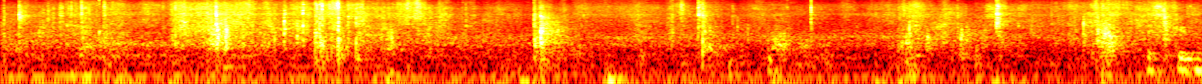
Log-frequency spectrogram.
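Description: Sheets of paper rustling and crackling as they are handled, shuffled and passed across a table, in irregular short bursts.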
